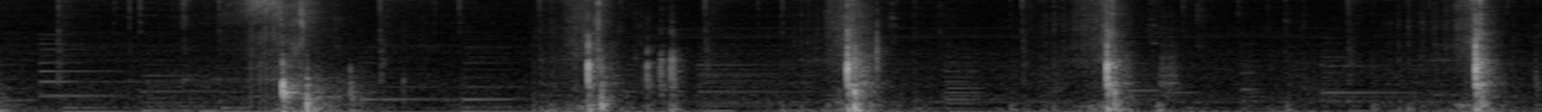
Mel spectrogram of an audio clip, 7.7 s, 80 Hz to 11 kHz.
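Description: A kitchen knife slices a radish into 1.5 cm thick rounds on a cutting board, about five sharp, evenly spaced chops, close and distinct, with no talking.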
